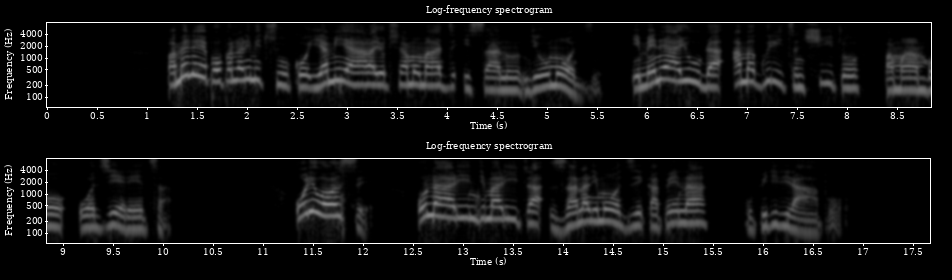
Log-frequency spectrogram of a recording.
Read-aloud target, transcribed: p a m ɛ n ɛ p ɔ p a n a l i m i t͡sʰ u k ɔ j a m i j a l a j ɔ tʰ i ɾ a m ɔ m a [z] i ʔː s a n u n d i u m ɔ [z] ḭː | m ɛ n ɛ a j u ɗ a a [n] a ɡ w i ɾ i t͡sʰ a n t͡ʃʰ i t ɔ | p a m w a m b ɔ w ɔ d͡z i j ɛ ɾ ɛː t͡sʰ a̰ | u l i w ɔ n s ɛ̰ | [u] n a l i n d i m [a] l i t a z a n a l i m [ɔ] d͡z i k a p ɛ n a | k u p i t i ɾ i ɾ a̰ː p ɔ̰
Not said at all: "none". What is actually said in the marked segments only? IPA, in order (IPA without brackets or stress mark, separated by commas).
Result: d͡z, d͡z, m, u, a, ɔ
